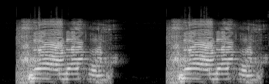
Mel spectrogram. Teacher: We have the O diphthong, which she makes a little bit relaxed. It's not no, but more like no, no, no, nothing.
